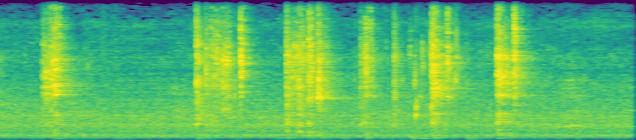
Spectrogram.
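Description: Metal spoon clicking and scraping against a stainless steel saucepan while pushing a block of paraffin wax around as it melts, in a run of clinks mostly in the middle, over a steady background hum.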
